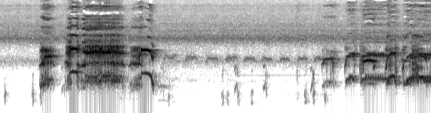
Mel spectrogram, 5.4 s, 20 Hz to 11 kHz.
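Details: On 3 April 2024 in forest, a decoy red junglefowl, one of several birds, gives a loud ragged crow lasting over a second, then low clucks, then a second crow building at the end, with a steady high-pitched insect whine throughout.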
